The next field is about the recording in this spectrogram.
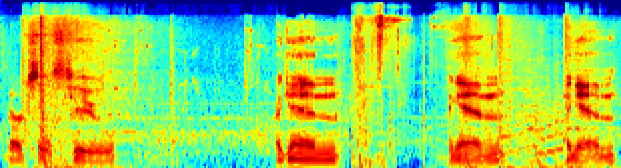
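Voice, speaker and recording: A man's voice: deep voice, vocal fry. A man in his twenties from Maryland who hosts a livestream, rambling and thinking aloud in a loose, casual way. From Maryland, USA. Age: 20s. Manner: rambling, thinks aloud, repeats himself while doing setup. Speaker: streamer host.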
